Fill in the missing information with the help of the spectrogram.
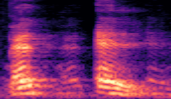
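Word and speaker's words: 벧엘: 우리가 베델 할 때도 보면 베델 이렇게 하지 말고 벳엘 이 발음이 맞고 벳세메스 할 때는 벳세메스 벳을 띄어서 읽어야 됩니다.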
